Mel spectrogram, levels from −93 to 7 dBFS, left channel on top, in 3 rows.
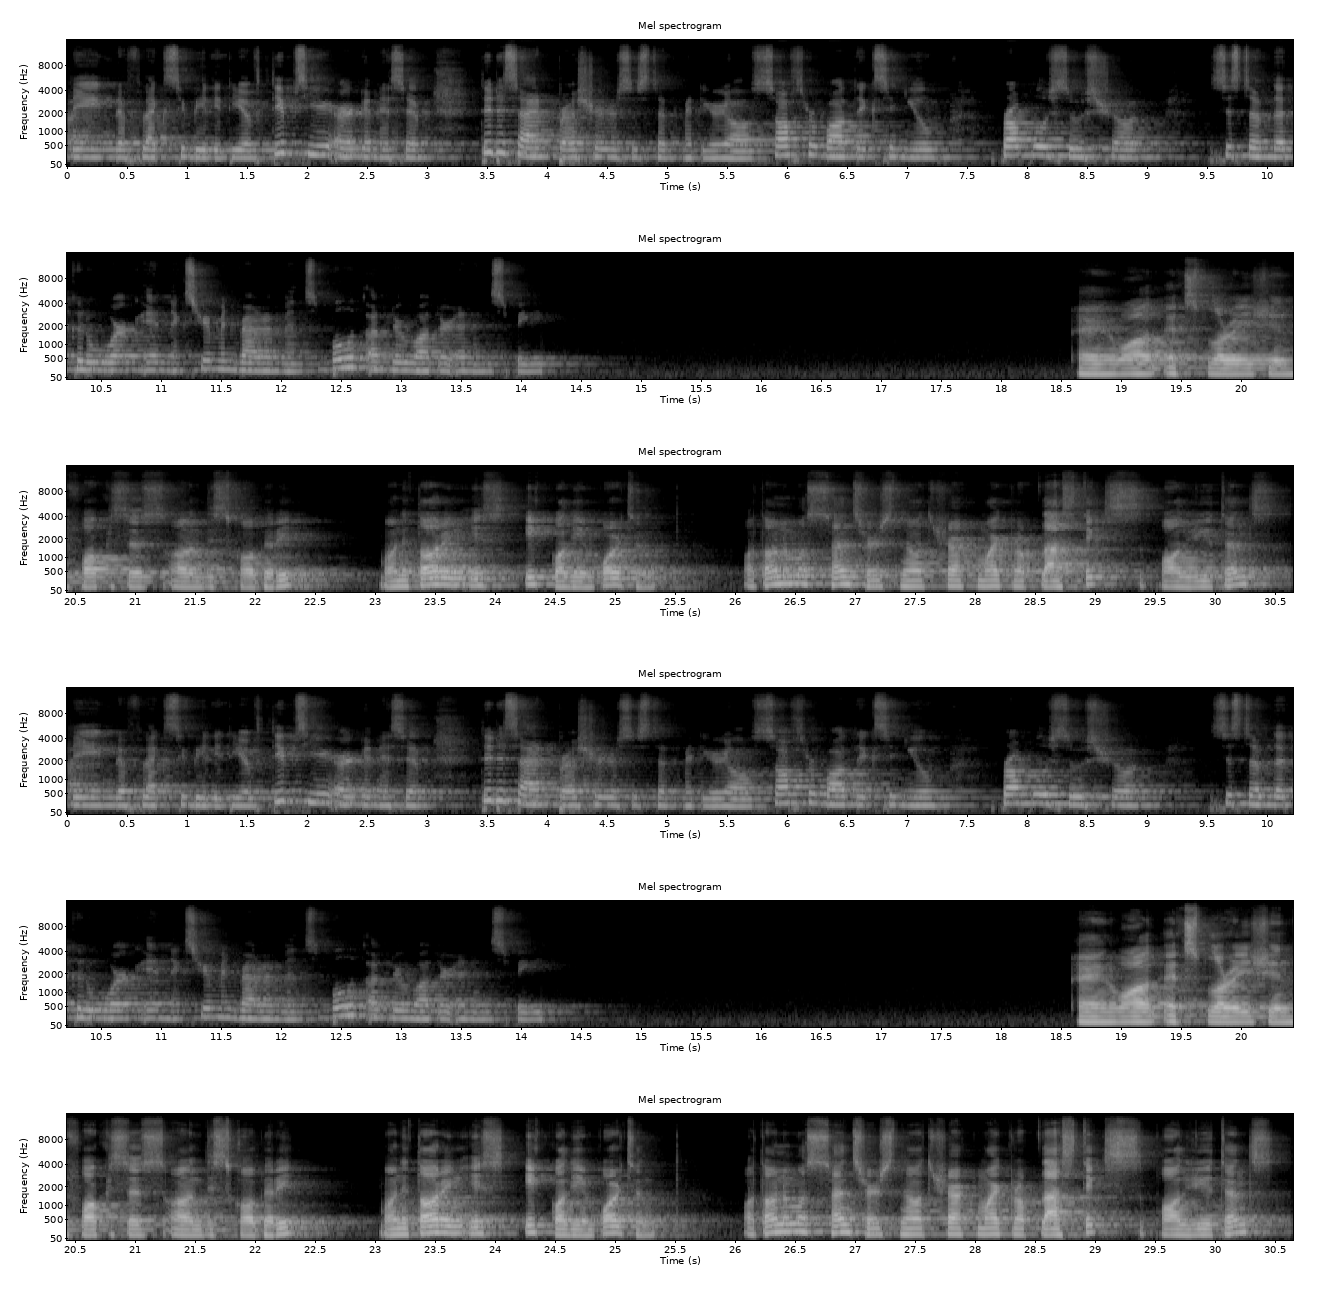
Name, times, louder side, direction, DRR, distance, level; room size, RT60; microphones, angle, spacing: voice 1, 0.0-7.5 7.8-9.1 9.5-14.2, left 1 dB, 20° left, 7 dB, 0.8 m, -38 dB
voice 2, 18.6-22.3 23.0-25.3 26.1-30.5, right 3 dB, 45° right, 10 dB, 0.6 m, -29 dB
19.0 x 12.5 x 3.0 m, 1.3 s
head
